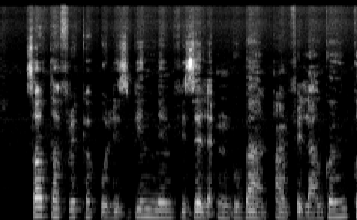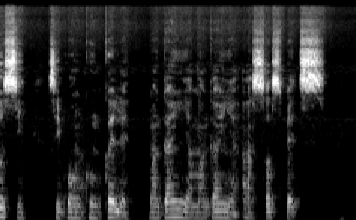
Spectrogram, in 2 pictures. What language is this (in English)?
Nigerian Pidgin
